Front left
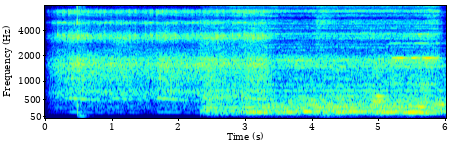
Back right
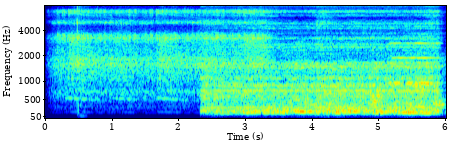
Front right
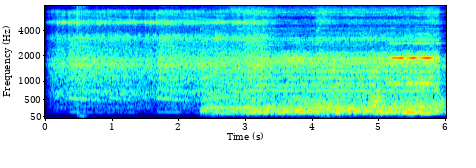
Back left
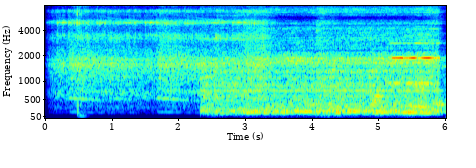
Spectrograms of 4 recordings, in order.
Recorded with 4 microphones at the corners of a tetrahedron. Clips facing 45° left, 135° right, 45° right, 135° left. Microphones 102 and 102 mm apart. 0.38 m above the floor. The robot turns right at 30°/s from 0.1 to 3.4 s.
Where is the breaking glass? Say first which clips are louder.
Front left 1 dB, back left 2 dB; 100° left, 3 m; by 0.6 s 105° left, 3 m.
